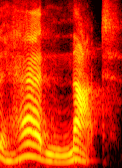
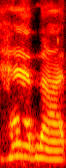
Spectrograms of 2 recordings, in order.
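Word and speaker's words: Hadnot: I be like man it's only two words it's real simple had not first of all rich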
